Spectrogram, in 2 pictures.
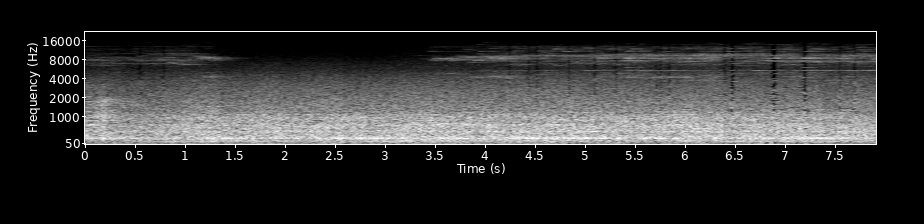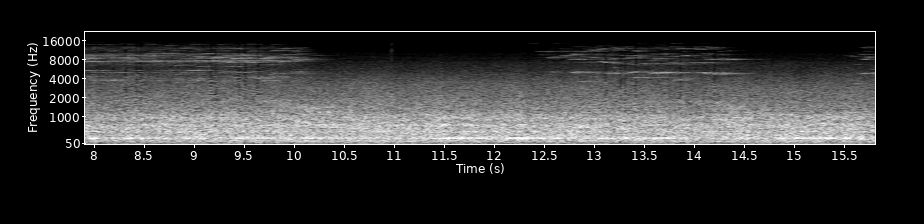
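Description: N700A Shinkansen bullet train moving past the platform: a steady running rumble and hum, with thin high-pitched wheel squeal from about four seconds in to ten seconds, and again briefly near the end.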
